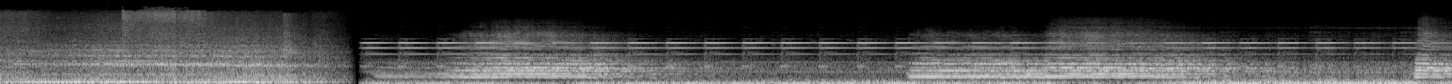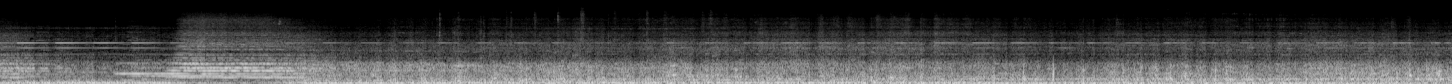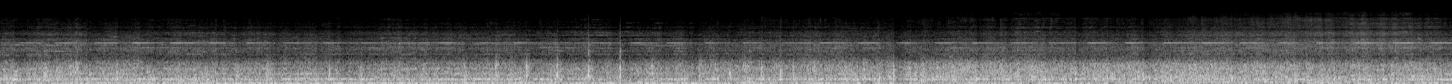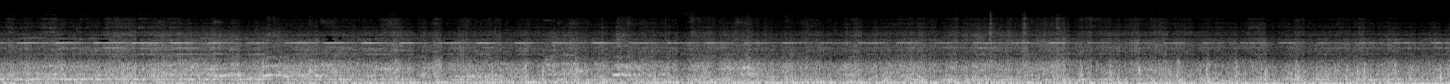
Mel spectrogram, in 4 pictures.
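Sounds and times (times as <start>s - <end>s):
freight train rumbling by: 0.0s - 58.0s
locomotive chord horn blast: 3.8s - 6.4s, 9.1s - 12.4s, 14.1s - 15.0s, 15.7s - 17.9s.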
